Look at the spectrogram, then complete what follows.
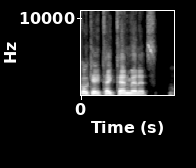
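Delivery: ordinary delivery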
